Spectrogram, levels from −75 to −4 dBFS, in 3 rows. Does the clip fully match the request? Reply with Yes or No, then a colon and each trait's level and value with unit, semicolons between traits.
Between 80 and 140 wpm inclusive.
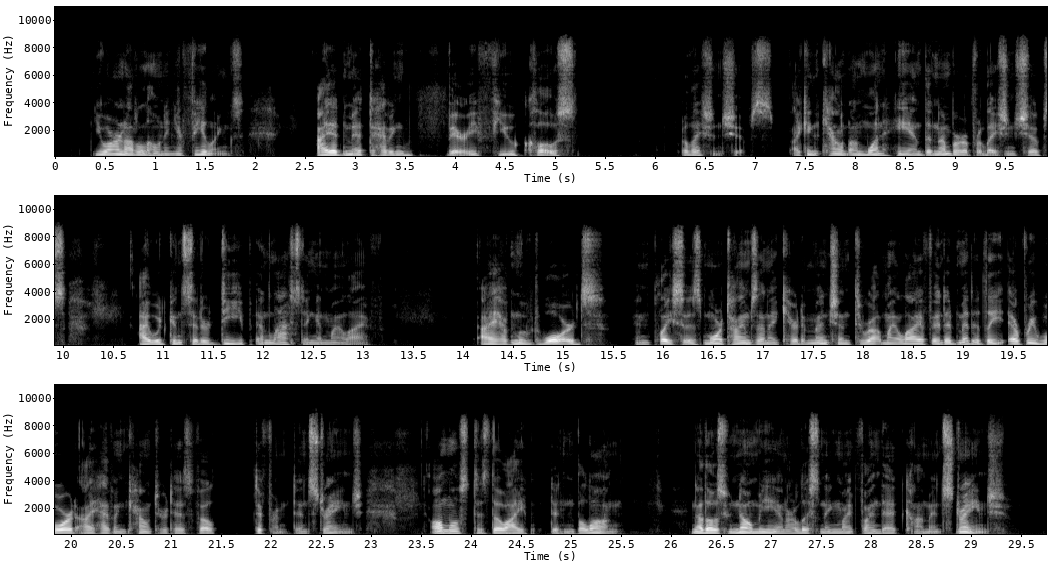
No: average, 165 wpm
